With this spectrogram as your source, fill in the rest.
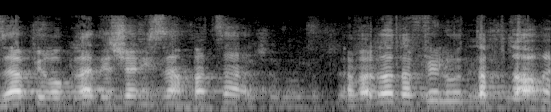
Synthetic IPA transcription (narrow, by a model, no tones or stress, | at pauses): zeabiʁo̞kʁat̪jaʃeanisambat͡sad̪̥ | avalzot̪afilut̪apt̪om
